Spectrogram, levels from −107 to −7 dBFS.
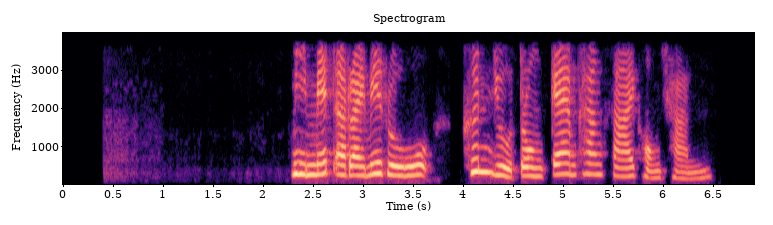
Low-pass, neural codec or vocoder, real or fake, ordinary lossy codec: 3.6 kHz; vocoder, 22.05 kHz, 80 mel bands, Vocos; fake; none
